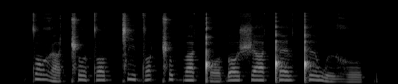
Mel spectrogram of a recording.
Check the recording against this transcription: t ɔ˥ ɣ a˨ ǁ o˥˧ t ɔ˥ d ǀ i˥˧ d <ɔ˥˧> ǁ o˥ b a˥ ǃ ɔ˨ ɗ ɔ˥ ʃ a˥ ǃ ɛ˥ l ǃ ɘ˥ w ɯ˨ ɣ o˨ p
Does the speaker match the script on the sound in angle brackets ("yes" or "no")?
no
